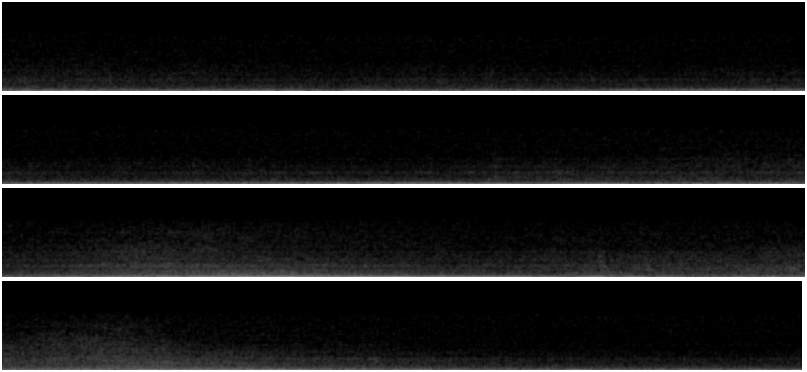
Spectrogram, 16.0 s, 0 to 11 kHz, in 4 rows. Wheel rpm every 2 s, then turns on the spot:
0, 0, 0, 0, 0, 0, 0, 0.
none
